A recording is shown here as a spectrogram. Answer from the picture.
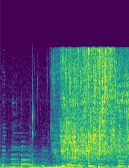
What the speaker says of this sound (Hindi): पैन में डाला ऑयल, आप चाहें तो घी भी डाल सकते हैं,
